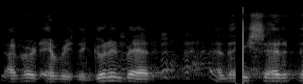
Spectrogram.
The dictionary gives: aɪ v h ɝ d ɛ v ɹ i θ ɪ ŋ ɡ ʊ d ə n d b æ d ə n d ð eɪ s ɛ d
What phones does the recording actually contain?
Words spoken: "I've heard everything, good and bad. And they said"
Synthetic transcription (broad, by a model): aɪ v h ɝ d ɛ v ɹ i θ ɪ ŋ ɡ ʊ d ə n b æ d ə n ð eɪ s ɛ d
